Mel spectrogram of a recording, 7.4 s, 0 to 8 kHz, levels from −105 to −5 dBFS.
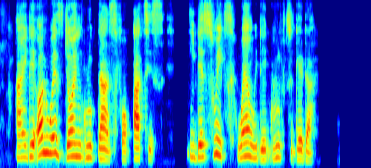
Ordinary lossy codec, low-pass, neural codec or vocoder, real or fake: none; none; codec, 16 kHz, 4 kbps, FunCodec, trained on LibriTTS, 50 frames a second; fake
